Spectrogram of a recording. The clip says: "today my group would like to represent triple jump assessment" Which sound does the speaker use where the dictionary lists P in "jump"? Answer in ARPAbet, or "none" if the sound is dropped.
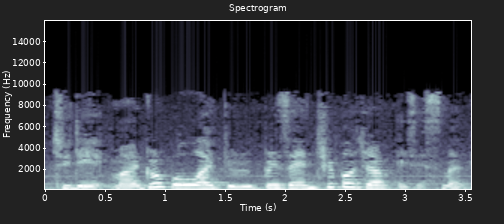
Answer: none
